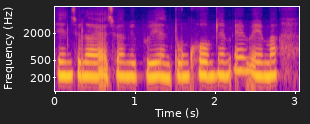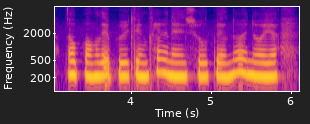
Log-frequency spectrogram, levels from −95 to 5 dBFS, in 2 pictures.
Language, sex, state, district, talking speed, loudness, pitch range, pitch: Mizo, female, Mizoram, Aizawl, 205 wpm, -14 LUFS, 220-230 Hz, 225 Hz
